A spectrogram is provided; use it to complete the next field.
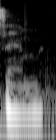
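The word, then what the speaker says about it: SIEM: It's pronounced SIM, like a SIM card in a phone.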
